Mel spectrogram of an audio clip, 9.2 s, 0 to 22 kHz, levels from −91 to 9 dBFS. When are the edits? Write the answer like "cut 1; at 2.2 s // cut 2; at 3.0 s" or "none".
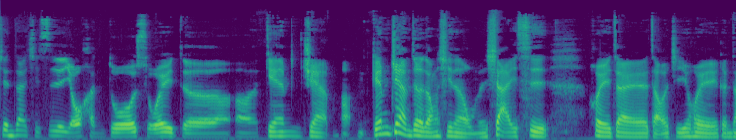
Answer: cut 1; at 4.2 s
